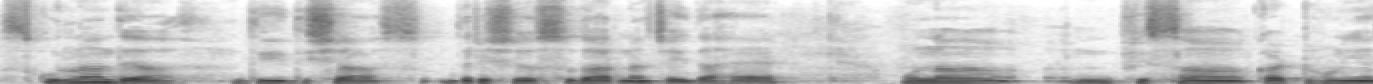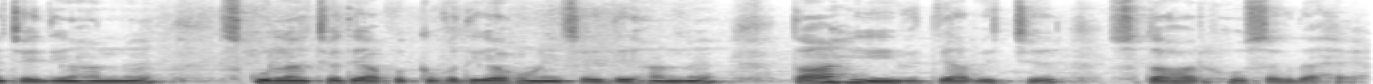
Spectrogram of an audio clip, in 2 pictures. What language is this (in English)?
Punjabi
